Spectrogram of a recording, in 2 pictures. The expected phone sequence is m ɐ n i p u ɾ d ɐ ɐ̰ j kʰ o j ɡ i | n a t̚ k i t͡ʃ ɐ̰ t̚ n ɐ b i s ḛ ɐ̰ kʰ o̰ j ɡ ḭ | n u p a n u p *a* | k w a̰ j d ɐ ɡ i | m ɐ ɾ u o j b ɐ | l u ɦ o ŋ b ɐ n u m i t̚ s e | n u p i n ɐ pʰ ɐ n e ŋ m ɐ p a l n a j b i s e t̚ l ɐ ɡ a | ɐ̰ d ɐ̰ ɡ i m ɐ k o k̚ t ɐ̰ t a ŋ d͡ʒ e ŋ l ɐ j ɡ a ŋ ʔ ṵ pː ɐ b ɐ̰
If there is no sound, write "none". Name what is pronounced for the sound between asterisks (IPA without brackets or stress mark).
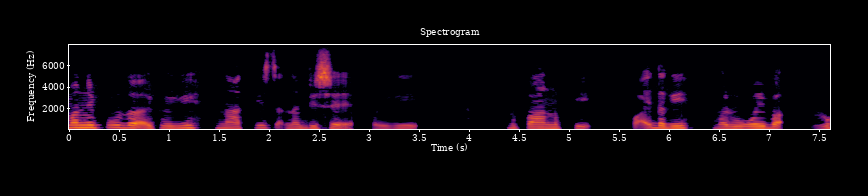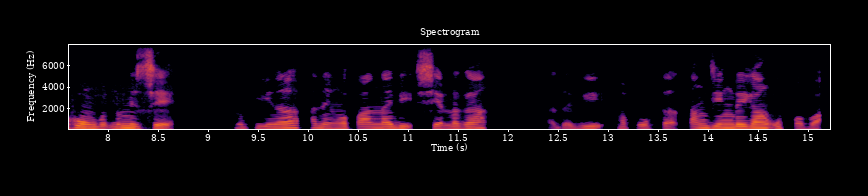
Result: i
